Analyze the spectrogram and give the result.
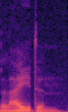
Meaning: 1. to suffer, to experience pain, sorrow, etc 2. to suffer, bear, endure, undergo, experience (some hardship) 3. to suffer 4. to like, tolerate, stand
- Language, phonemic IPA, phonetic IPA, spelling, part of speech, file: German, /ˈlaɪ̯dən/, [ˈlaɪ̯dn̩], leiden, verb, De-leiden.ogg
